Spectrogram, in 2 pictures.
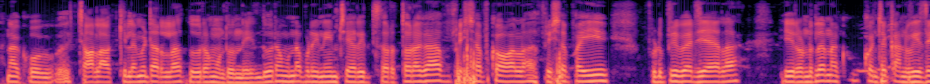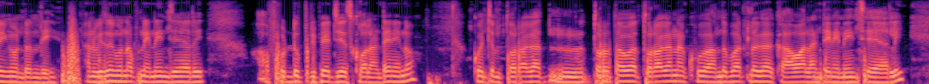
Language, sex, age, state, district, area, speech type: Telugu, male, 18-30, Telangana, Hyderabad, urban, spontaneous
